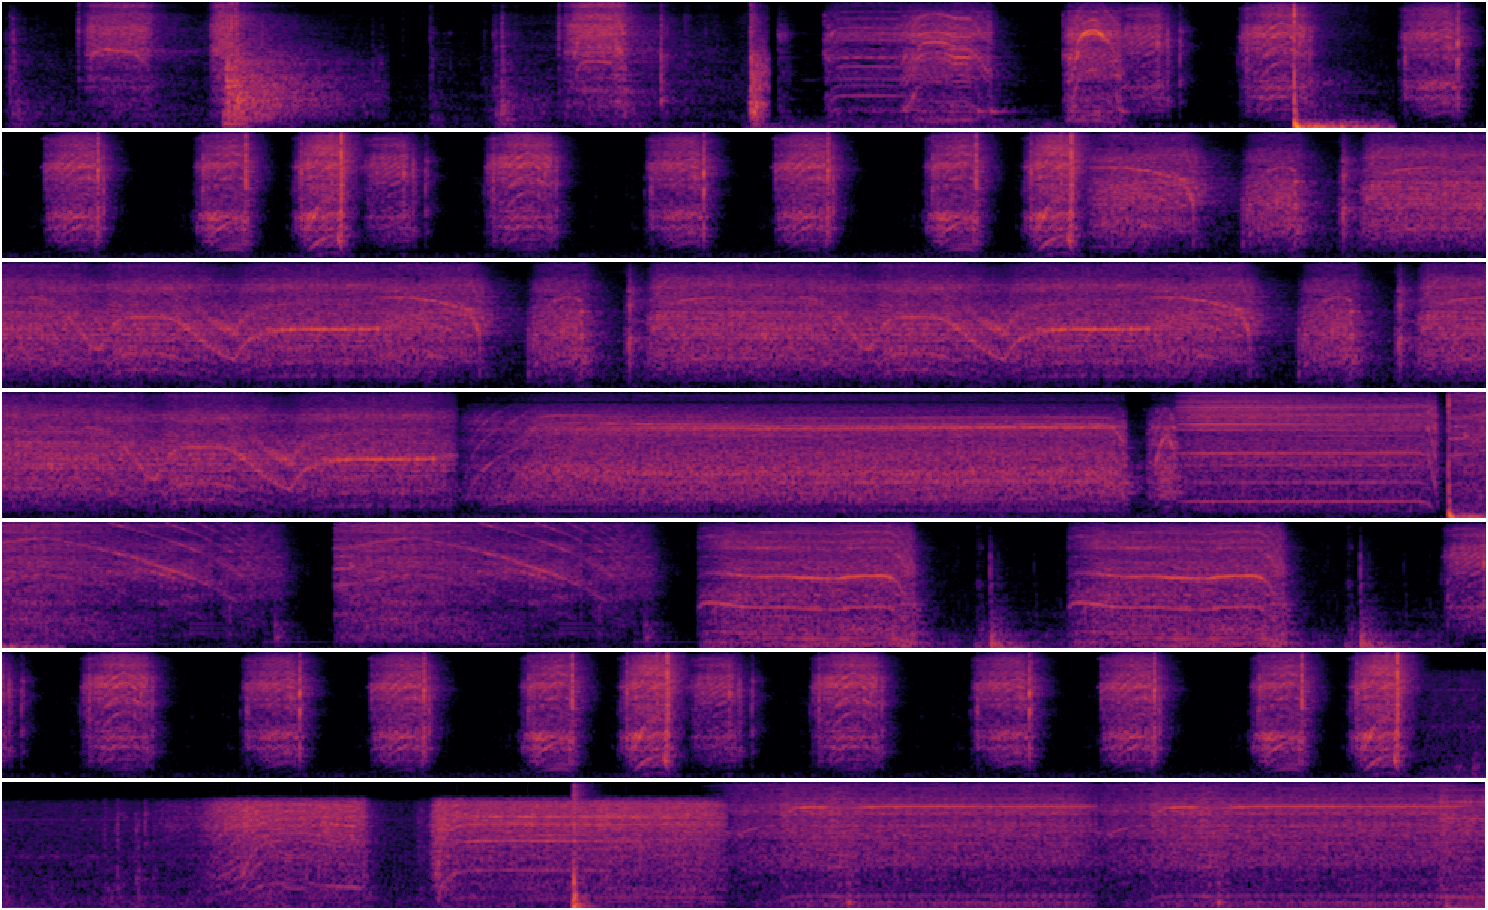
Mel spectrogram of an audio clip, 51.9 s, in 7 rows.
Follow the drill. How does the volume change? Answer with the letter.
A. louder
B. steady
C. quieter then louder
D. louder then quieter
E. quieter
B.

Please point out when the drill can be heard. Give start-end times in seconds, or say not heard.
0.0-51.8.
